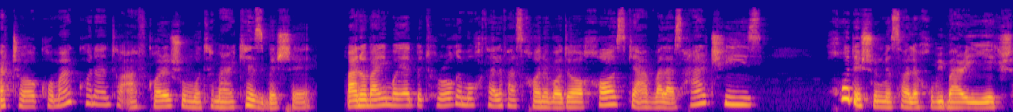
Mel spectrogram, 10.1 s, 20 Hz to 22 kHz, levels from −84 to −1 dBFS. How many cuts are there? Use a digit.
1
